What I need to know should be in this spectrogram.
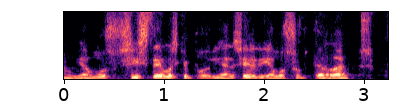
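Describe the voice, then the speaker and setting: In a Colombian accent, a man with a fairly low pitch and a dark, mellow tone speaks at a moderate pace with fairly even intonation, in a dry, close sound with no echo. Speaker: product manager presenting at a webinar. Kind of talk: technical webinar presentation. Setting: online webinar. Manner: hesitant fillers (eh, digamos).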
